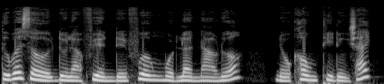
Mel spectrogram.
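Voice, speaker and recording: A woman reading a calm, firm young man. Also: fairly low pitch, fairly quick, dry recording, clean studio sound, close to an everyday voice. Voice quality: steady, composed, firm.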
